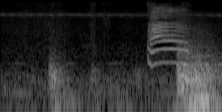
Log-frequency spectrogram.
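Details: Domestic cat giving a single meow near the end, a short falling-then-level tone with clear harmonic bands, after a couple of soft thumps; faint steady high whine in the background.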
